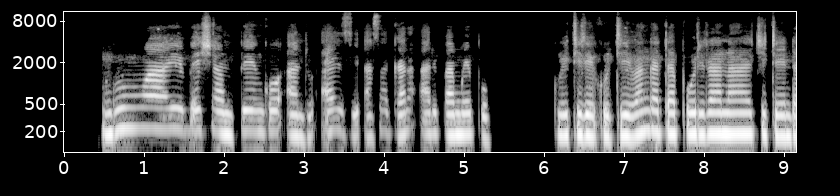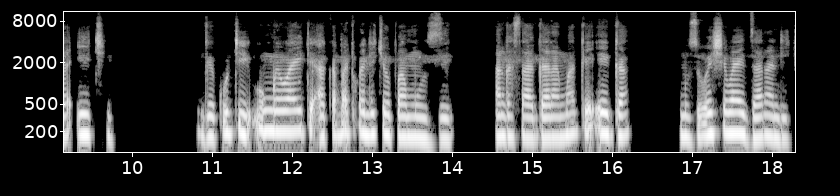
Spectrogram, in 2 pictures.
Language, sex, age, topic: Ndau, female, 36-49, health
